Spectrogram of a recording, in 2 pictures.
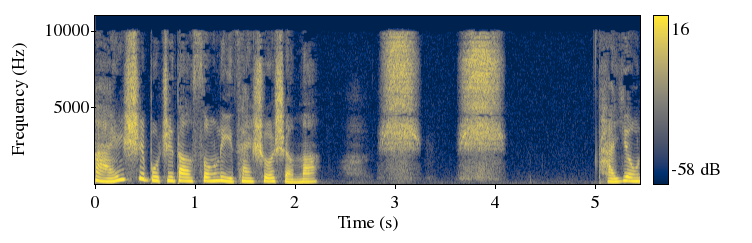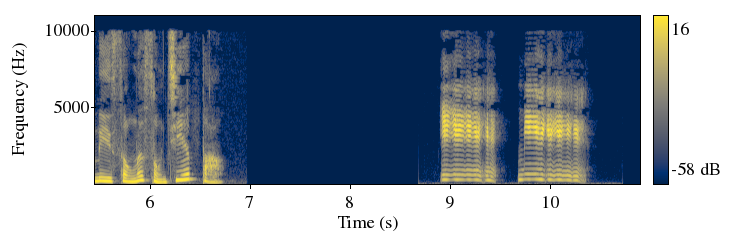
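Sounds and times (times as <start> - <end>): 
speech: 0.2 - 4.1, 5.1 - 6.8, 8.9 - 9.2
thin goat bleating: 8.9 - 10.5.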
